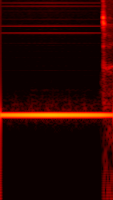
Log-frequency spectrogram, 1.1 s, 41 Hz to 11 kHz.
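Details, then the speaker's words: Hearing demonstration: a steady mid-pitched pure tone about one second long, showing the normal ear perceives very soft sounds; intensity range about 0 to over 100 decibels. "Instruct the student that he or she will hear a beep, first in the right ear and then in"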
